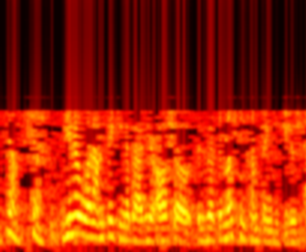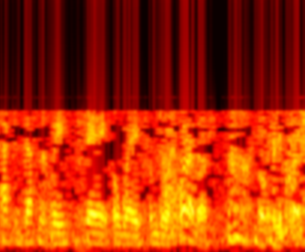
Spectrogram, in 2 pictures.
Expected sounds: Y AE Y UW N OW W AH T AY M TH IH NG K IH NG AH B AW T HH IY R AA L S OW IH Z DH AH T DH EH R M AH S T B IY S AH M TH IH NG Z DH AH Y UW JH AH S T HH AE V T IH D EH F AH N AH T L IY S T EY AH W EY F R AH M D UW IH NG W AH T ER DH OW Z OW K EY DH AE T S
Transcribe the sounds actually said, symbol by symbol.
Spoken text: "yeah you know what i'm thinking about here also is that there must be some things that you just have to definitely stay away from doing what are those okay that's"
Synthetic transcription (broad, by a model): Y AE Y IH N OW W AH T AY M TH IH NG K IH NG AH B AW T HH IY R AA L S OW IH Z DH AH T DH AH R M AH S T B IY S AH M TH IH NG Z DH AH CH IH JH AH S T HH AE F T IH D EH F AH N AH T L IY S T EY AH W EY F R AH M D UW IH NG W AH T ER DH OW Z OW K EY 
